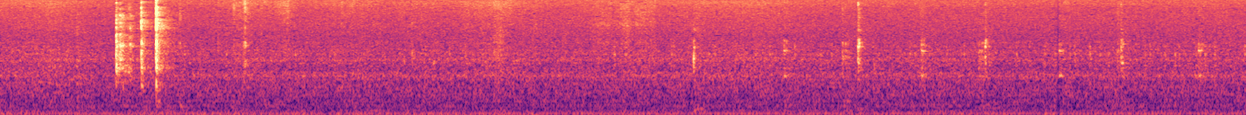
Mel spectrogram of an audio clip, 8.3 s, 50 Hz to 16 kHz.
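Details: Eighteenth-century three-train fusee spring clock, after repair, cleaning, Moebius D3/D5 oiling, mainspring grease and new gut fusee lines, on test: quiet, even ticking at a steady beat over faint room hum; running healthily.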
